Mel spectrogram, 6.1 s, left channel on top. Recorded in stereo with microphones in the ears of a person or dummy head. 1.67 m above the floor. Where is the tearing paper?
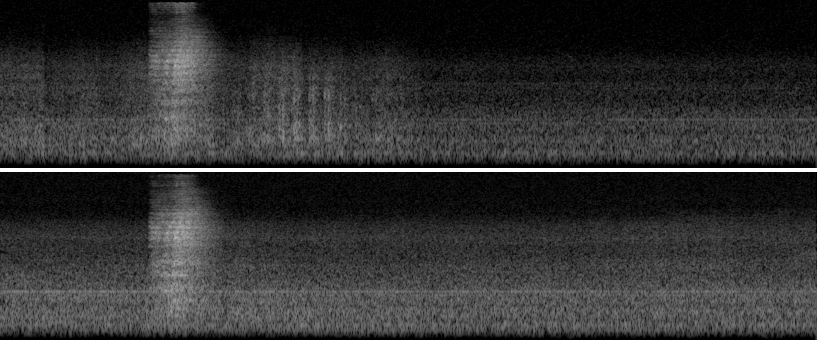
10° right (ahead or behind), 2.5 m.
